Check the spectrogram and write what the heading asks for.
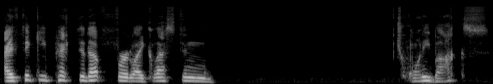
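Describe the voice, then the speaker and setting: A middle-aged man from Philadelphia co-hosts a casual podcast chat, rambling through stories with quick asides. His voice is a little high, and the recording is dry.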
